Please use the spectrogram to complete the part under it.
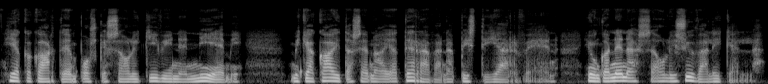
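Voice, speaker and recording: A woman reading an audiobook as a calm storyteller, in scripted narration. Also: extremely low pitch, no room sound, clean studio sound. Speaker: audiobook reader.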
